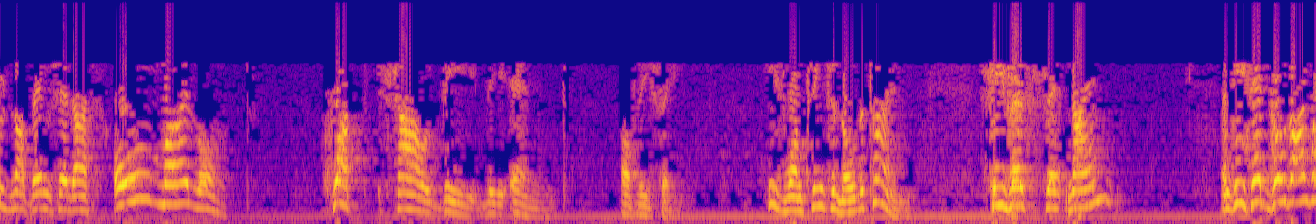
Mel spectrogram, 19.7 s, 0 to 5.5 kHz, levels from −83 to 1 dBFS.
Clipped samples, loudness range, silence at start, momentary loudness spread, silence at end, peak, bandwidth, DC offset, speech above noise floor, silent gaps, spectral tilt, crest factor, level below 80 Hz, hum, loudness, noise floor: 0.7%; 8 LU; 0 s; 18 LU; 0 s; 0 dBFS; 5.4 kHz; under 0.1%; 32 dB; none; -10 dB/octave; 12 dB; -40 dBFS; none; -11 LUFS; -42 dBFS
